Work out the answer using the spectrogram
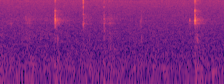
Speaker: Okay, so it's likely you're going to hear the clicking, which is basically a radiator clicking, so I can't really do anything about it except if turn it off.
